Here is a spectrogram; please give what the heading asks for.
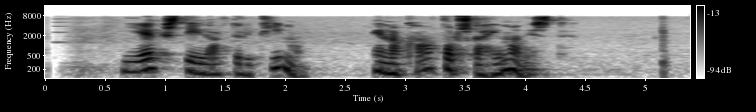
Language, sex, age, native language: Icelandic, female, 40-49, Icelandic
